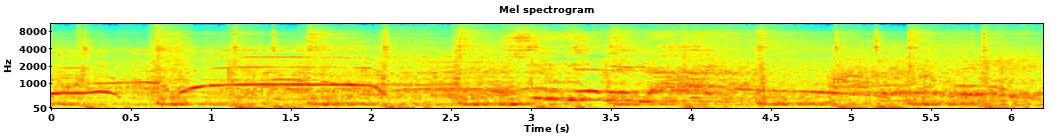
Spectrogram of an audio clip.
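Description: Live rock band playing through a large PA, heard from within the audience: steady drums under a gliding, then held melodic line, with the crowd cheering and whooping.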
